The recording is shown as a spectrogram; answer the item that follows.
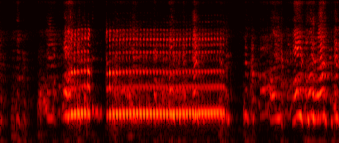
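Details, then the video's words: A turkey gives a loud, rapid gobbling rattle lasting over a second, framed by shorter bursts of gobbling before and after. "Turkey makes sound"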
